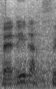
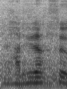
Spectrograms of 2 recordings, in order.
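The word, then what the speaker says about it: Varilux: 제가 왜 자꾸 베리락스라고 그러냐면은 베리락스라고 얘기를 해요. 진짜 바리락스라고 얘기하지는 독일이나 그거는 약간 좀 한국식 발음. 어? 바리락스는 한국식 발음. 독일이나 바리락스 뭐 이러지. 베리락스. 바리락스 내가 바리락스 그러면은 베리락스 바리락스 X예요.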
